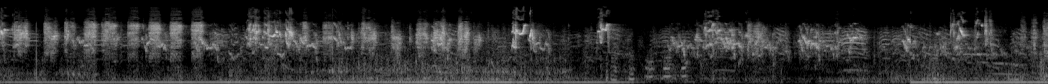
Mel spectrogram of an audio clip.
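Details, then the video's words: Colony of breeding budgerigars kept as cage birds, many birds chirping and squawking together in a busy high chatter with sharp clicks and brief quieter gaps, a low hum starting and stopping in the background. "Budgies breeding progress in colony"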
